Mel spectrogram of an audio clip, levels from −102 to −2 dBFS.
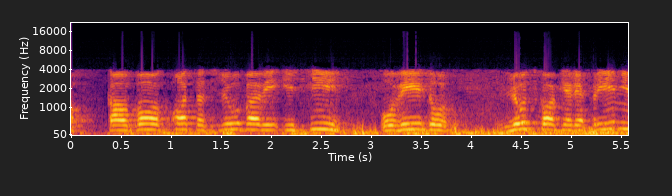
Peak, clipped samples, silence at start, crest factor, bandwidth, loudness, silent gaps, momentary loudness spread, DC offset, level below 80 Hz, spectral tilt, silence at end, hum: -2 dBFS; under 0.1%; 0 s; 14 dB; 4.2 kHz; -17 LUFS; none; 9 LU; under 0.1%; -28 dBFS; -9 dB/octave; 0 s; none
